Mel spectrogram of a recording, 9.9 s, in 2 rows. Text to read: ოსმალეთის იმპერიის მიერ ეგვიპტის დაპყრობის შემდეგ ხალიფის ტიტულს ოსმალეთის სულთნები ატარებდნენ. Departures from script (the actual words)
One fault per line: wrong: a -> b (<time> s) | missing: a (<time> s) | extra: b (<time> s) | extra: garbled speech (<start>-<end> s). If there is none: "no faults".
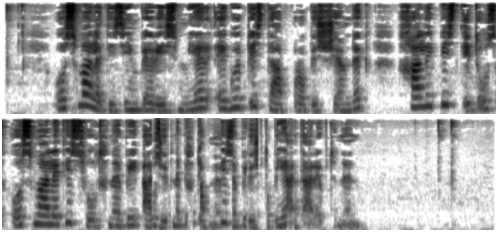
extra: garbled speech (6.4-7.9 s)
